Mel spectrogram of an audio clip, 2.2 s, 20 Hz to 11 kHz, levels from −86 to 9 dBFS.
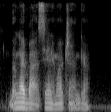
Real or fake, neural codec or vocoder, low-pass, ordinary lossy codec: fake; codec, 24 kHz, 0.9 kbps, WavTokenizer, small release; 9.9 kHz; Opus, 32 kbps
